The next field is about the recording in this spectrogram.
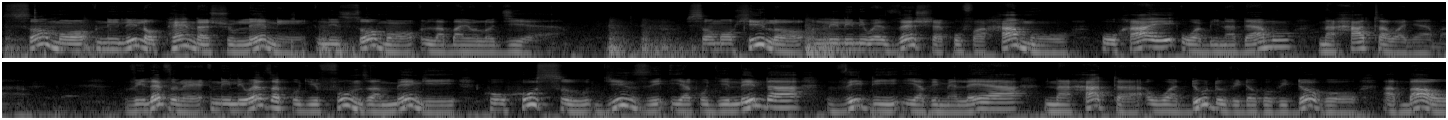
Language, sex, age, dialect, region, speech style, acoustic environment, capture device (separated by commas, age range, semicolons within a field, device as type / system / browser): Swahili, male, 35-44, Kenya - Mombasa, Kenya, excited, silence, desktop / Windows / Chrome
